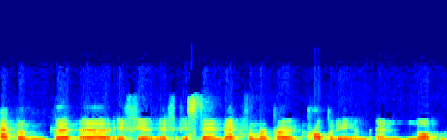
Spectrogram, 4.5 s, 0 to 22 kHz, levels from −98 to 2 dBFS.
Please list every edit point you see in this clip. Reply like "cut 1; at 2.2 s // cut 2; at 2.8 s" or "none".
cut 1; at 1.7 s // cut 2; at 3.0 s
